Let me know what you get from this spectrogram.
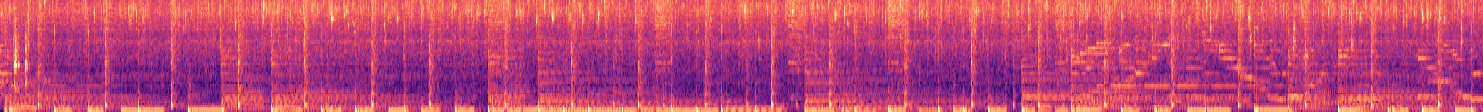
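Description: Coated chicken pieces deep-frying in oil in a wok, a steady crackling sizzle. Background music with a bass line and a steady beat plays over it.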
